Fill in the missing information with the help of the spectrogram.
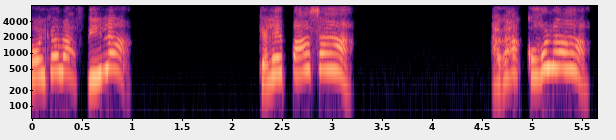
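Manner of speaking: high, loud mock shout at a cutter; angry scolding. Woman imagining scolding a line-cutter, high loud shout. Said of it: "yo sí le hubiera dicho".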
